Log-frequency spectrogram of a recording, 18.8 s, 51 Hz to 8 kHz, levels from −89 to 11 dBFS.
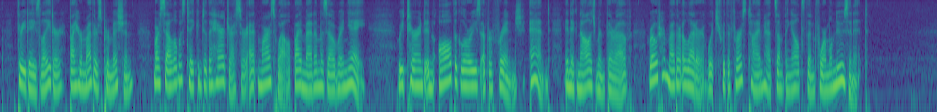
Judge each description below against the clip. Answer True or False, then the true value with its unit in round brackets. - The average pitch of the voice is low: False (165 Hz)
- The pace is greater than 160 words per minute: False (155 wpm)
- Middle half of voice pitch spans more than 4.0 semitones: False (3.7 semitones)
